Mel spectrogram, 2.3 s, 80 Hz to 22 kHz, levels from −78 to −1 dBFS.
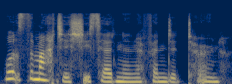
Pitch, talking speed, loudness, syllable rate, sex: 220 Hz, 235 wpm, -18 LUFS, 5.5 syllables/s, female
